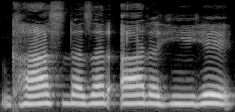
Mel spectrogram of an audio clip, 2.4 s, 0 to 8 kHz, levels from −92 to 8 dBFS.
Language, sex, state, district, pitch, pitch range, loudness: Hindi, female, Madhya Pradesh, Bhopal, 225 Hz, 215-230 Hz, -15 LUFS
